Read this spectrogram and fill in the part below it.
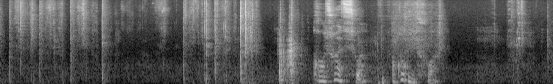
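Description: Playing cards shuffle and flick with quick papery taps.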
